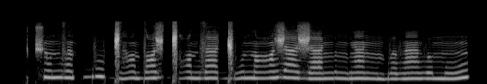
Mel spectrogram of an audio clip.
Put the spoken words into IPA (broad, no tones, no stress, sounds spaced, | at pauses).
t͡ʃ ũ n z ə̃ t b u ɡ͡ǁ æ̃ dˤ ɪ ʒ ɡ͡ǁ ɑ n z æ ɡ͡ǁ u n ɑ̃ ʒ æ ʒ æ ŋ ə ŋ ɡ æ̃ ŋ m b ə ð æ̃ ð ʊ m ũ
